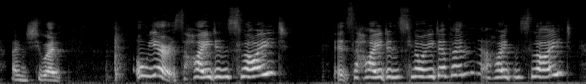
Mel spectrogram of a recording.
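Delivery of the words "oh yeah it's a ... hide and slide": put-on accent from Devon. Retelling what a showroom saleswoman said about an oven: imitating a Devon accent. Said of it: "she had this Devon accent".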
